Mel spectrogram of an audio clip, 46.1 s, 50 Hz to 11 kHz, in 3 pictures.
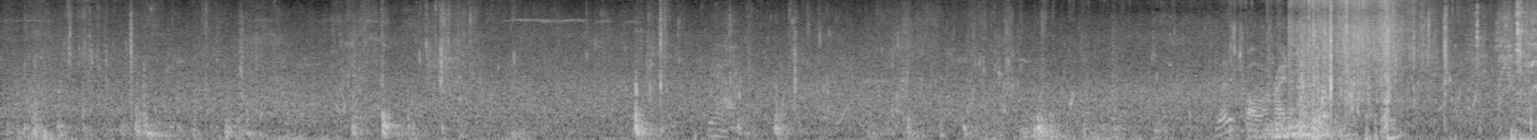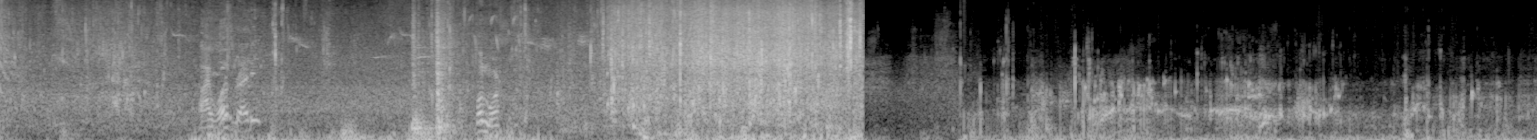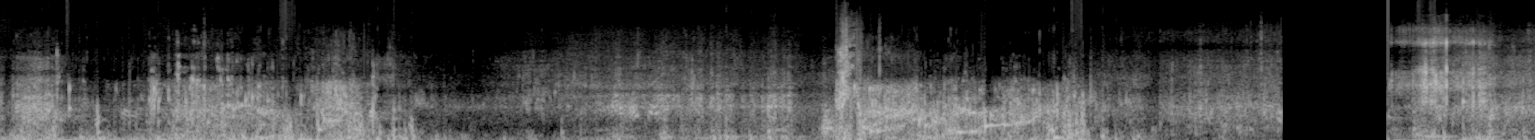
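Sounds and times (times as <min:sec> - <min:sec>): fish thrashing and splashing: 0:12.8 - 0:15.6, 0:21.3 - 0:24.0
underwater gurgling and bubbles: 0:24.8 - 0:43.6, 0:44.6 - 0:46.0.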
